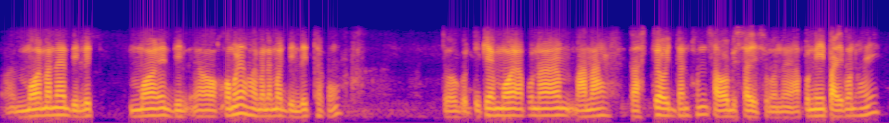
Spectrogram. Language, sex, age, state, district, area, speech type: Assamese, male, 30-45, Assam, Biswanath, rural, conversation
